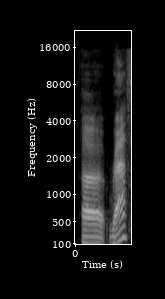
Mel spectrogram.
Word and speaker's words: Rafe: And he's like, yeah, I picked Raph, or is it Rafe? I said Rafe.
